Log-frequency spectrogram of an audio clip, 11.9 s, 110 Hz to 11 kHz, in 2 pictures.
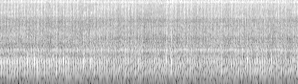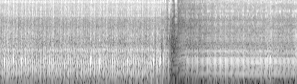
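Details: Saito FA-56 four-stroke glow engine, first run after teardown, cleaning and bearing replacement, 12x6 prop, OS F plug, Omega 5% fuel, tuning run: high even buzz nine seconds, brief cut, softer rerun; normal running.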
